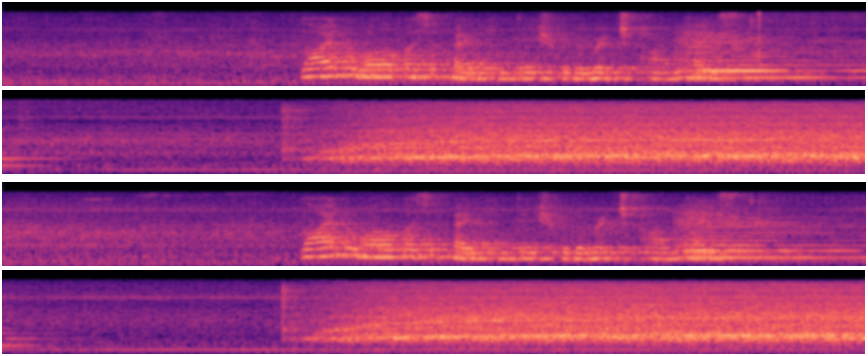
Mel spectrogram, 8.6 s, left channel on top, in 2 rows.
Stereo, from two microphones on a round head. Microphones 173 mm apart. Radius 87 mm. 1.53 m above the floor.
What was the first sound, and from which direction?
A woman speaking, 5° right (ahead or behind).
